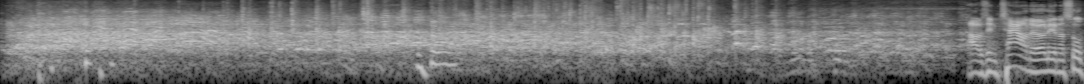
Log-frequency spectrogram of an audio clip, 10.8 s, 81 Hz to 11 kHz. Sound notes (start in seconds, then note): 0.1 audience laughs; 2.4 audience claps; 2.4 audience laughs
